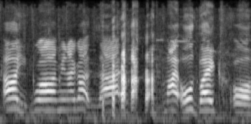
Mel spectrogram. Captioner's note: laughs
